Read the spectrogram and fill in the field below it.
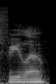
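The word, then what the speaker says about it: phyllo: It's pronounced philo.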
